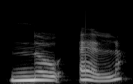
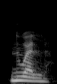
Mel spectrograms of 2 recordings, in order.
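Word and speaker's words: Noël: single sound for instance in Noel which is Christmas the tra over the signals that the O and the are pronounced separately as no l rather than a d thong which would be Nel similarly in MA it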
